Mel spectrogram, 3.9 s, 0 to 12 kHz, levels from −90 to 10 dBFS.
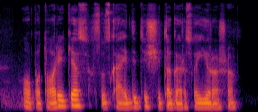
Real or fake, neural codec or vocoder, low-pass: real; none; 10.8 kHz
